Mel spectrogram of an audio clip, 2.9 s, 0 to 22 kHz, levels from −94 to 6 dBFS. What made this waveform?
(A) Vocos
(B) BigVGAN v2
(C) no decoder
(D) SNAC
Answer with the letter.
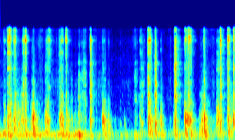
C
